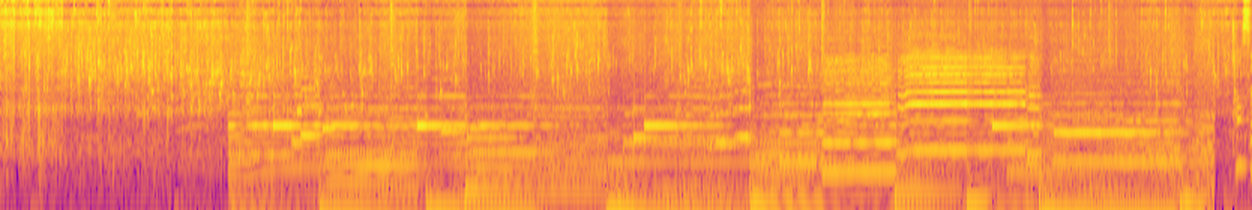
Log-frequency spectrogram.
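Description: Cheesy egg-coated kebabs fry in hot oil with a continuous sizzle, heard under prominent background music.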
